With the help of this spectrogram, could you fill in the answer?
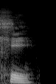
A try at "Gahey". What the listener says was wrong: You said Gakey, like achy Gakey.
